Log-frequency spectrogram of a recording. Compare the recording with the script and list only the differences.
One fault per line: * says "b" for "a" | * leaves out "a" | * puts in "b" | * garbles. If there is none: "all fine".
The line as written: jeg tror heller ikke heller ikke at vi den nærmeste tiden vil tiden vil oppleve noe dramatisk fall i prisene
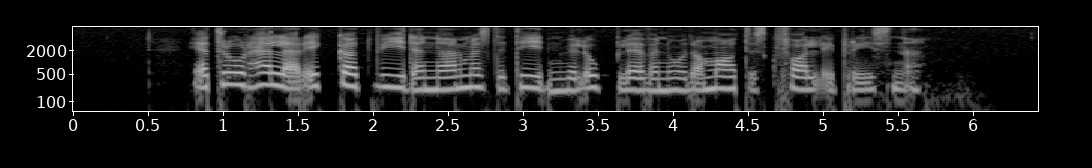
* leaves out "heller ikke"
* leaves out "tiden vil"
